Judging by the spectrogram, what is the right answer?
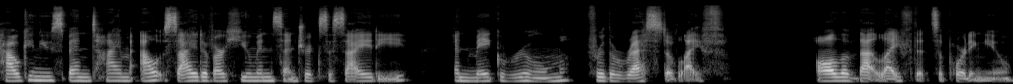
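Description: In a very clean recording with a silent background, a woman with a normal speaking voice talks fairly slowly at a fairly low pitch with ordinary pitch variation. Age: 30s. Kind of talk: reflective solo podcast talk.

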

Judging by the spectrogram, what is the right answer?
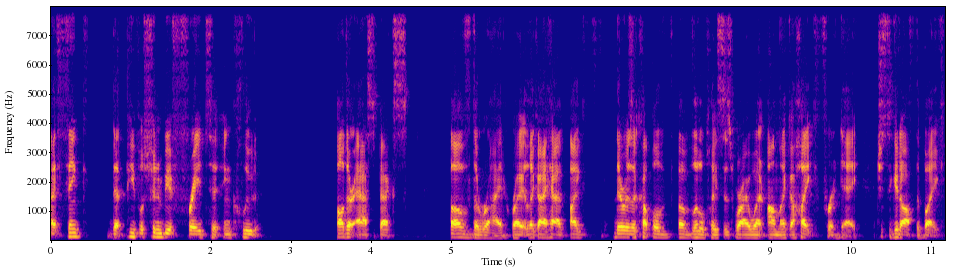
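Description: The recording is very clean, and the background is silent. A man talks at a fairly quick pace. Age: 30s. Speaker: motorcycle filmmaker. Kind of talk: casual interview.

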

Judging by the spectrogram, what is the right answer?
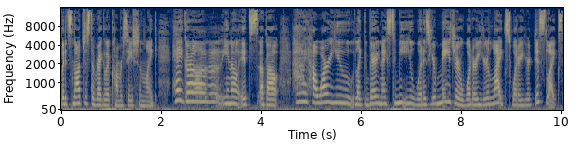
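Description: A woman speaks in a Spanish accent at a moderate pace. Her fairly high pitch makes very wide swings. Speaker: digital content producer and entertainment journalist. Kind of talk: casual interview chat.

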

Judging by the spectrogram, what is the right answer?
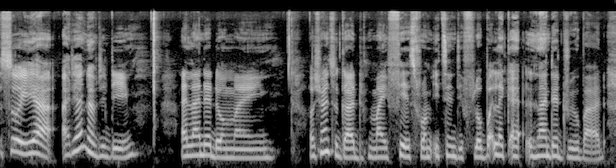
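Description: A woman with a Nigerian accent and lively intonation, in a very clean recording with a silent background. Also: medium pitch for a woman, moderate pace. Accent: Nigerian (Yoruba) English. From Nigeria, Ibadan. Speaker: newsletter writer. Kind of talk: casual monologue. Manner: halting.

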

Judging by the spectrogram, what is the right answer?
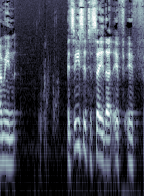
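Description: This is an ordinary speaking voice at a moderate pace. The recording is very clean, with a silent background. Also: man. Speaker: author. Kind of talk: casual interview.

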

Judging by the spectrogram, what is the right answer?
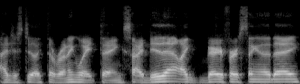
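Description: A man with a Southern US accent speaks at a medium pitch with fairly even intonation. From Arkansas, US South. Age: 30s. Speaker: personal trainer. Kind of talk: casual chat.

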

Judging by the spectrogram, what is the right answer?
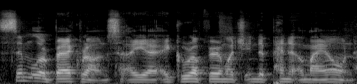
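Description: Against noticeable background noise, a man with an American accent speaks at a fairly quick pace and medium pitch. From Chicago. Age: 40s. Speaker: podcast host. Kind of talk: interview conversation. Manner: hesitant, many fillers.

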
